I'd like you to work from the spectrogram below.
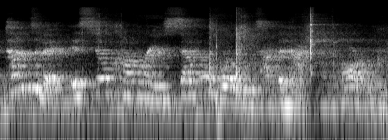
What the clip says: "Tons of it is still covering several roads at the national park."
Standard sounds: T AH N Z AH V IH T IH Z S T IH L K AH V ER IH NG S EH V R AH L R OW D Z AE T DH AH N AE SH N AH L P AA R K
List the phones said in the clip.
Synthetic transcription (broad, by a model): T AH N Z AH V IH T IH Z S T IH L K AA P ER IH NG S EH V R AH L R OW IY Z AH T DH AH N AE SH N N L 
